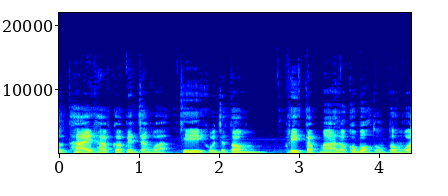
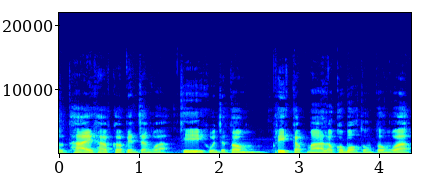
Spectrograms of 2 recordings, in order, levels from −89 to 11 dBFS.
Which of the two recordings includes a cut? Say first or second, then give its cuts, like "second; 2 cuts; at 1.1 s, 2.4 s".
second; 1 cut; at 2.6 s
